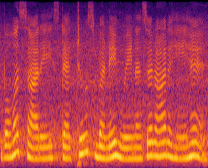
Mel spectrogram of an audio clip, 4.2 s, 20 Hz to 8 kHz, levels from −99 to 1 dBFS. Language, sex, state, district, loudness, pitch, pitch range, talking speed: Hindi, female, Punjab, Kapurthala, -14 LUFS, 215 Hz, 195-240 Hz, 130 wpm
